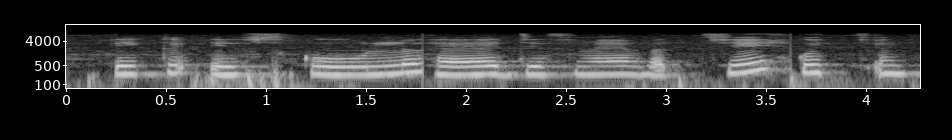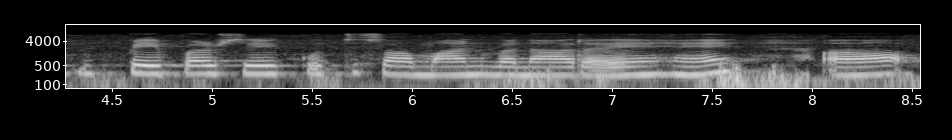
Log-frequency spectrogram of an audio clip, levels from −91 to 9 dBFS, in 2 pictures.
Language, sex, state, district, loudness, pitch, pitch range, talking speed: Hindi, female, Maharashtra, Nagpur, -15 LUFS, 245 Hz, 235-260 Hz, 105 wpm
